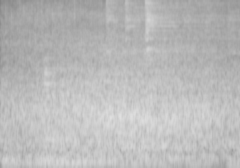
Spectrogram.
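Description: Cars driving past close by on a road: a rush of engine and tyre noise that swells about a second in and eases off.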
